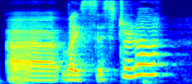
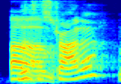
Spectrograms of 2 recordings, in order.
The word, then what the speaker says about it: Lysistrata: Lysistrata? – Lysistrata? – Lysistrata. Yeah, either way. Lysistrata, Lysistrata. I looked up how to pronounce that. It's either one, but yes.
